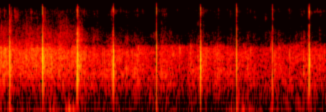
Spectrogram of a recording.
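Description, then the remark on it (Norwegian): An audience applauds in a steady, crackling wash of clapping, with a few sharper, louder claps standing out at a regular beat, roughly three per second. “Vi må gi en applaus.”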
